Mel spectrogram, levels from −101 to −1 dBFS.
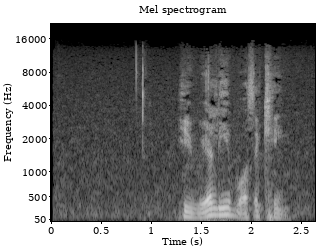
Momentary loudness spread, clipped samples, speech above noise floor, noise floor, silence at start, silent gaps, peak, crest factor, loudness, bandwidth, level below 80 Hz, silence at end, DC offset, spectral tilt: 11 LU; under 0.1%; 27 dB; -54 dBFS; 0.85 s; none; -6 dBFS; 24 dB; -28 LUFS; 15 kHz; -54 dBFS; 0.25 s; under 0.1%; -4 dB/octave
